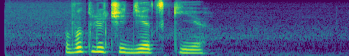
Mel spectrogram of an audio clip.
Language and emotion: Russian, neutral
